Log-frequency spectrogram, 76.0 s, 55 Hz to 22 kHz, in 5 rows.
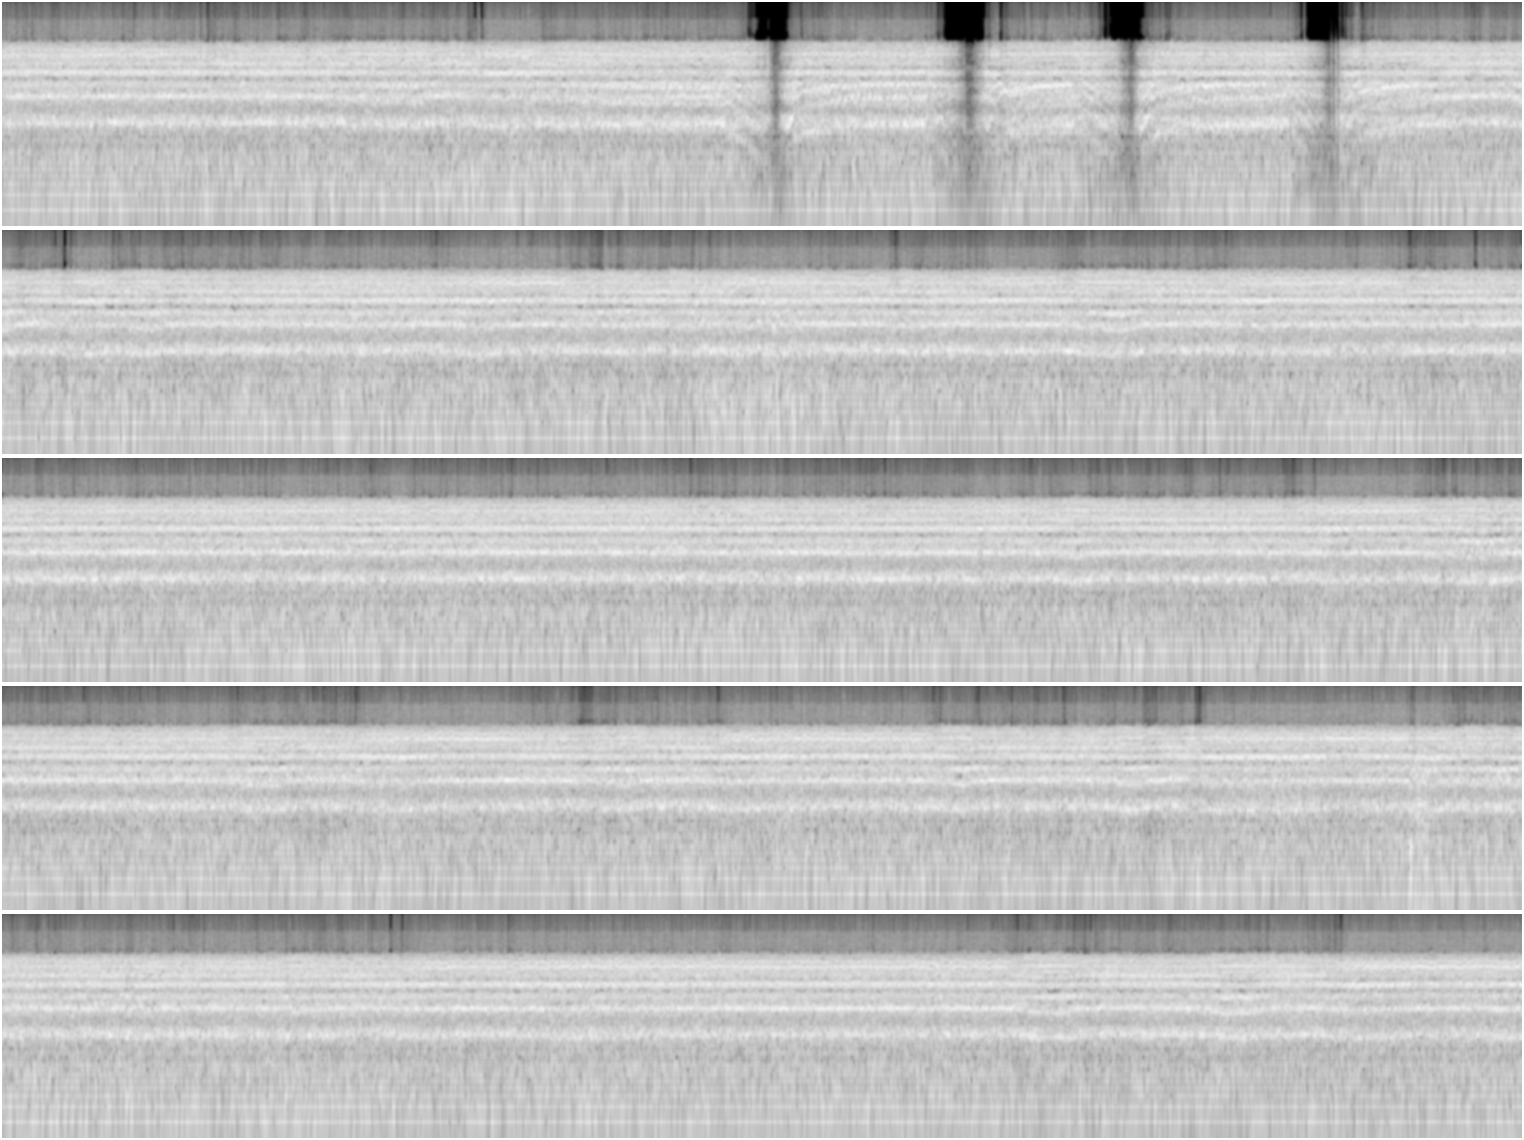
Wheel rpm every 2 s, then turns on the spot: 230, 230, 220, 170, 150, 120, 150, 210, 230, 230, 230, 230, 230, 220, 230, 230, 230, 230, 230, 230, 230, 230, 220, 230, 220, 230, 230, 230, 230, 220, 220, 230, 230, 230, 230, 230, 230, 220.
10-12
